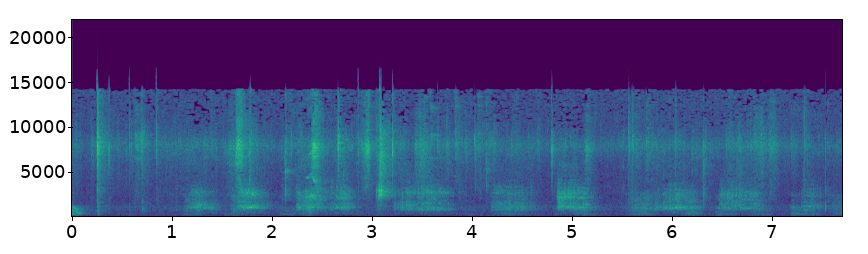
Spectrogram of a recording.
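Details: Chihuahua puppies, filmed March 23: repeated high whiny whimpers and small yelps arrive in bursts about every second, some drawn out, over a faint constant hum.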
